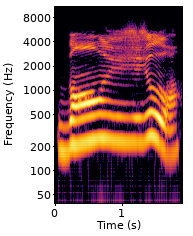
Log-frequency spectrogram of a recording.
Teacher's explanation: si je reviens vers le mot bonjour, entre le N et le J, il n'y a pas de voyelle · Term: sans voyelle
